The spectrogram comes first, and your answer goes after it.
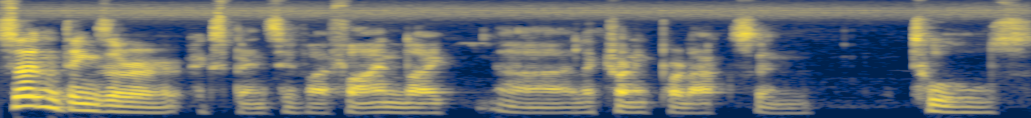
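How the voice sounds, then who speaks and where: At a fairly slow pace, a man speaks with a fairly low pitch and fairly even intonation, his loudness swinging a lot. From Australia, Melbourne. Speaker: vlogger renovating a house. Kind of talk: Q&A vlog monologue.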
